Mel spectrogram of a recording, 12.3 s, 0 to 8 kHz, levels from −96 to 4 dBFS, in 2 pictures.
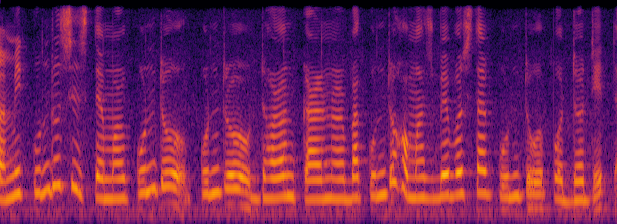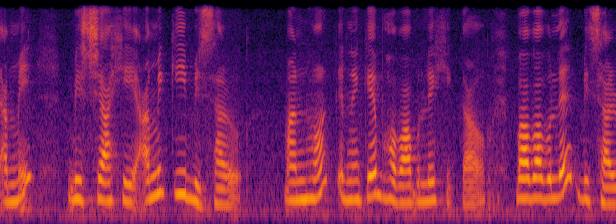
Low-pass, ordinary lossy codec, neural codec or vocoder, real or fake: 7.2 kHz; none; none; real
